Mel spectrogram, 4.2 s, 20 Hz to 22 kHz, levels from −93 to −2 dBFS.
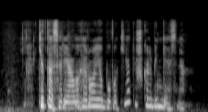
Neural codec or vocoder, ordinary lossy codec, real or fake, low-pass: none; AAC, 48 kbps; real; 9.9 kHz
